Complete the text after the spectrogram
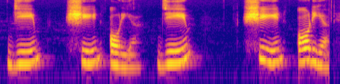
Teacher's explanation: जब हम इन हरूफ को अदा करते हैं तो जबान के दरमियान का हिस्सा ऊपर के सख्त हिस्से से मिलता है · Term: हरूफ शजरिया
